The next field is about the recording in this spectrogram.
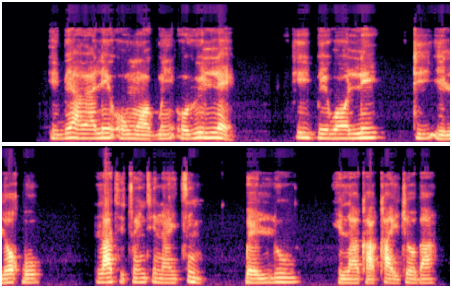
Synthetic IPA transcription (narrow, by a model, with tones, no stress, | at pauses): i˨ɡ͡be˨˦a˦˧ɾa˧le˦o˧˨wũ˧ɔ˨ɡ͡bĩ˧o˧ɾi˦lɛ˦˨ | ki˦i˦˨ɡ͡be˧wɔ˧le˦ | d̥i˧i˨lɔ˨˦k͡po˧ | la˦tʰi˧twɛ̃˦n˦ti˦nã˧ĩ˧tʰĩ˦n | k͡pɛ˨lu˦ | i˦˨la˨ka˨kʰa˦˨i˨d͡ʒɔ˧ba˧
